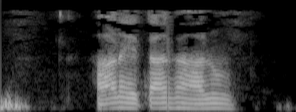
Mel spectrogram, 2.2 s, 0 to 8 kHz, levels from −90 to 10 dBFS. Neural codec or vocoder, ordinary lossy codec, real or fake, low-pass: none; MP3, 24 kbps; real; 7.2 kHz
